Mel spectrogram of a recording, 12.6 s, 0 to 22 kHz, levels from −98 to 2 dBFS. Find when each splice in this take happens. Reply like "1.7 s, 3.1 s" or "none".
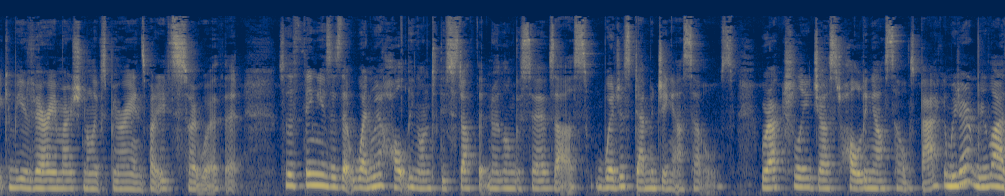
none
